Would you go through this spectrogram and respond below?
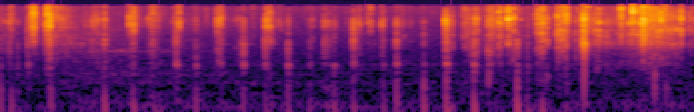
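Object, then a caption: Whole pineapple rind. Long nails scratch and tap the rough, scaly rind of a large, solid whole pineapple held in both hands, including its base. The result is a quick run of dry, bright, crackly taps and scrapes with no ring, growing busier and louder toward the end.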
